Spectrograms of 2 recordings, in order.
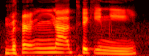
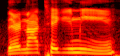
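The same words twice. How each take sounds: First: Slow repeat with "not" stretched out; emphatic refusal. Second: Said in the usual way. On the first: Real, not acted. Refusing to be drafted, slow stress on "not". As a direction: draw out "not" in "They're not taking me".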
